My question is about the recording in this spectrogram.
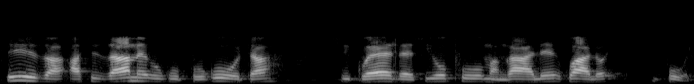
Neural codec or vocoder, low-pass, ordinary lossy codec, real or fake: none; 3.6 kHz; none; real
